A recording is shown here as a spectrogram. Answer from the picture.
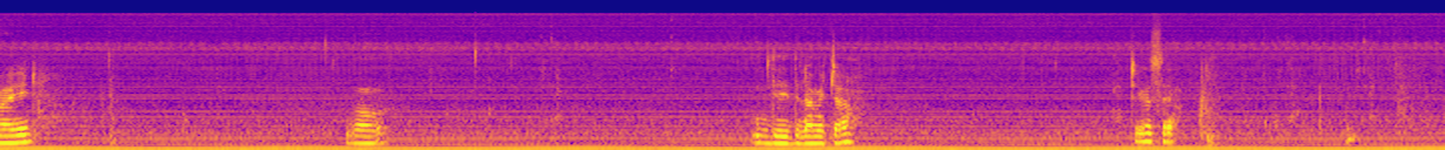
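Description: Steady low electrical mains hum on the recording, broken four times by a few short spoken words.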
